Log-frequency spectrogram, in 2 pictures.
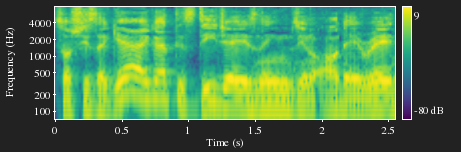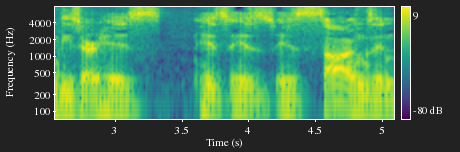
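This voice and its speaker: A man with a South Texas accent has a fairly low pitch and an animated tone. His loudness stays very even, with ordinary pitch variation. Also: fairly quick pace. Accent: South Texas border (Valley). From Texas border, Laredo. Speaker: podcast co-host, DJ. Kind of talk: casual chat. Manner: animated storytelling.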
